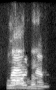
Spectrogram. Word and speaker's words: laudanum: Laudanum.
